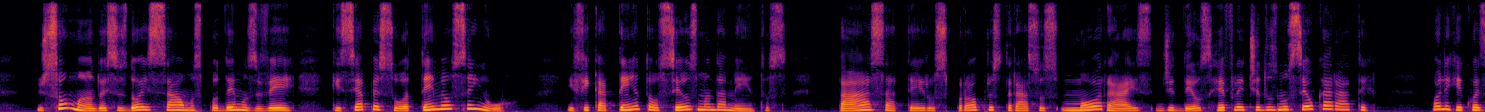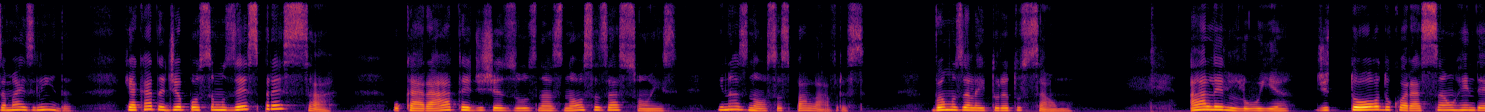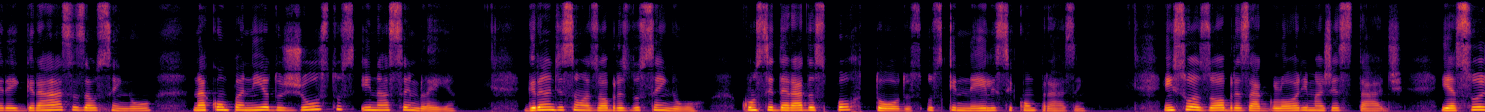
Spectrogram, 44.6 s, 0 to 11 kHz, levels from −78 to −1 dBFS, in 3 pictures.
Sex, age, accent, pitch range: female, 20-39, Brazilian, 190-250 Hz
